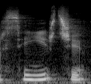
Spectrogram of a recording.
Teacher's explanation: Seyirçi sözündə isə tələffüz zamanı i səsi artırılır.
